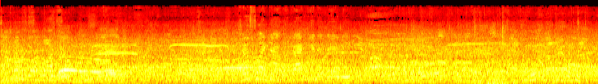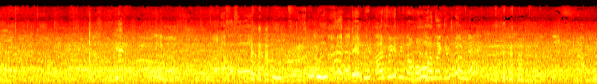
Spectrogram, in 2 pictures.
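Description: A large crowd chatters and cheers in a big echoing arena.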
